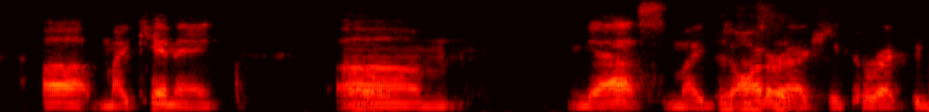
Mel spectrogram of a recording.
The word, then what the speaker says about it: Mycenae: The American translation is Mycenae, but in Greek it's actually Mycenae.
